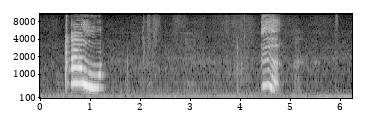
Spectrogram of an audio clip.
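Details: Woman with Tourette syndrome and echolalia, mimicking sounds from her environment, in genuine outtakes from a voice-over recording session; vocal tics (animal-like noises).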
